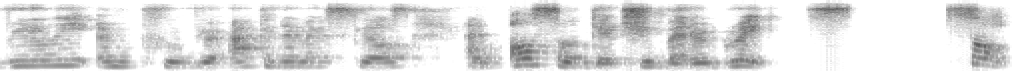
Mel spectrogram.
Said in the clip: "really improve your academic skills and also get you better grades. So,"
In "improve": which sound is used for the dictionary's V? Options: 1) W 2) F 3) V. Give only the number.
3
